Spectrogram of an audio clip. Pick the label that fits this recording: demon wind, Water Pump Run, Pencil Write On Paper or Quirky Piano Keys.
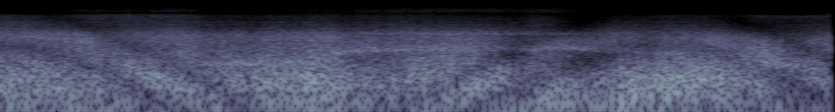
demon wind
